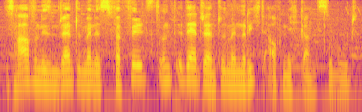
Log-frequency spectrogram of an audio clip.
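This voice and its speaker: A man narrating an improvised tabletop audio drama as game master, deliberate, repeating and rephrasing as he goes. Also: mid-range voice, animated, a little mellow, faint music behind.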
